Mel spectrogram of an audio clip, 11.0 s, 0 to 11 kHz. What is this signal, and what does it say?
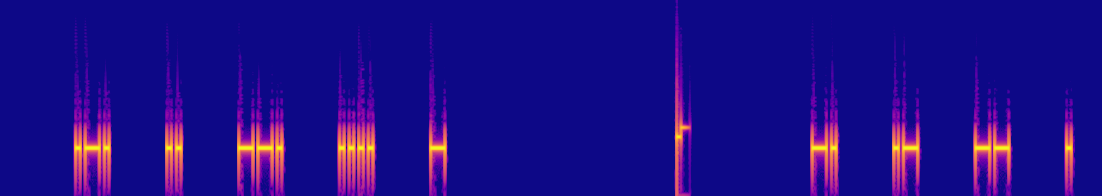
Morse code, heard as a keyed tone, about 25 wpm, spaced as for 12 wpm, 700 Hz. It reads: RIGHT NAME
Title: 4x Character Spacing - Top 200 Words - 25wpm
